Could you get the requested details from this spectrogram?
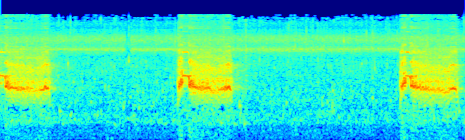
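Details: Sri Lanka frogmouth giving three hoarse, rasping calls, each about half a second long, repeated every two and a half seconds against a quiet background hiss.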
